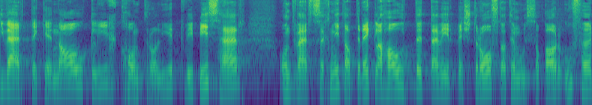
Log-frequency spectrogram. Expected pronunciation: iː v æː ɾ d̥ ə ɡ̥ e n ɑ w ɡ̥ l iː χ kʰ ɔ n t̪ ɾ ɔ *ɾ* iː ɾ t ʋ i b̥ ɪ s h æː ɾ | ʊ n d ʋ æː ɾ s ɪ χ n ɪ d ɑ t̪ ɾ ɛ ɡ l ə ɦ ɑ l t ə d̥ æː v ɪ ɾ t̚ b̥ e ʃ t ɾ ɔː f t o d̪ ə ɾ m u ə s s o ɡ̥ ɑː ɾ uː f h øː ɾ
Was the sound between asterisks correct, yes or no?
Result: no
